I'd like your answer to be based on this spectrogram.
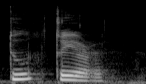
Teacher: تطع تو ہیوی اور عین پر جھٹکا نہ ہو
